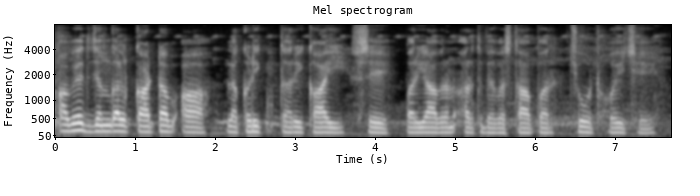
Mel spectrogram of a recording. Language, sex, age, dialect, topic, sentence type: Maithili, male, 25-30, Bajjika, agriculture, statement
